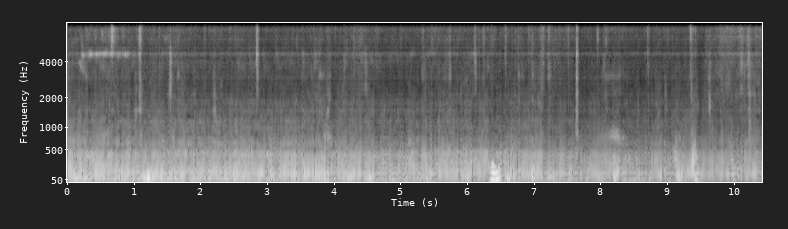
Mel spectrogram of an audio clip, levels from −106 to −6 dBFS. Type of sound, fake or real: fake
